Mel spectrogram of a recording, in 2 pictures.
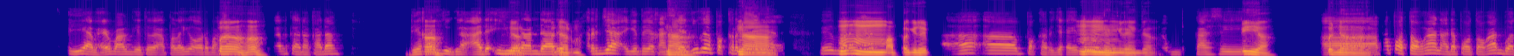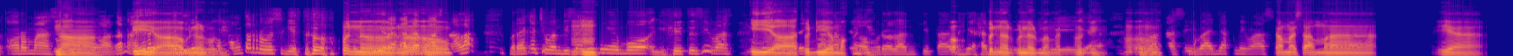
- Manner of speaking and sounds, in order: unintelligible speech; laughing while speaking: "gitu"; laughing while speaking: "gitu"; laughing while speaking: "ya hari"
- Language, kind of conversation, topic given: Indonesian, unstructured, Bagaimana seharusnya pemerintah mengatasi masalah pengangguran?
